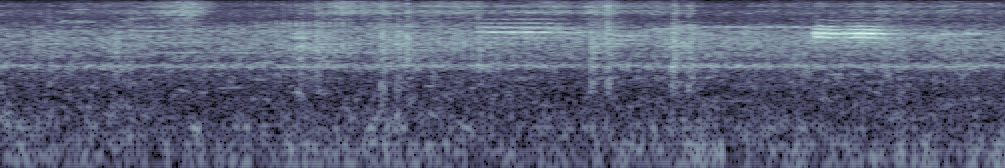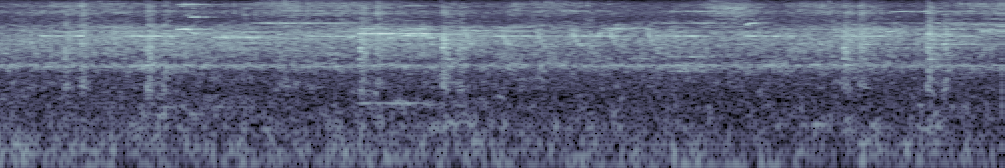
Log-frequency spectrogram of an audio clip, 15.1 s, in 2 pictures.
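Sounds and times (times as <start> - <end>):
train wheels rumbling on rail: 0.0 - 15.0
high wheel squeal: 6.7 - 15.0.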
